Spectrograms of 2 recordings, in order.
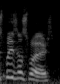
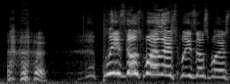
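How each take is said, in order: First: Said in the usual way. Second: High, slow, loud plea; loud pleading. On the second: Real, not acted. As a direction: beg the chat loudly. Pleading to chat.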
